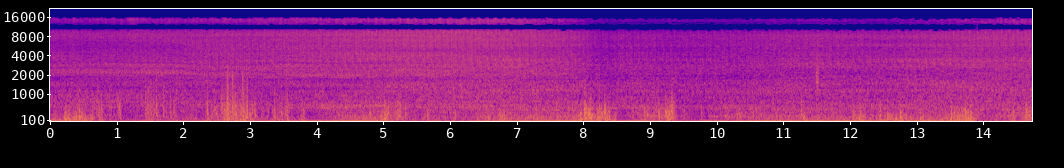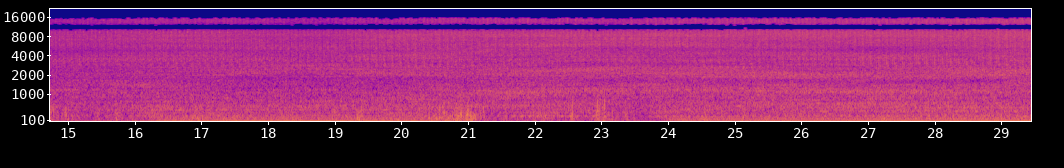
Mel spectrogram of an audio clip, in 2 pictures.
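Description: A 1942 Ford truck's flathead V8 idling steadily, with irregular low rumbles over the engine sound.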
